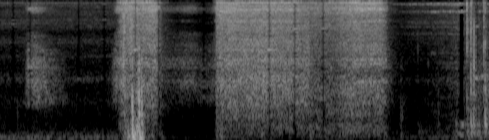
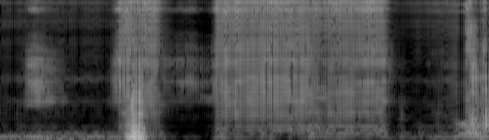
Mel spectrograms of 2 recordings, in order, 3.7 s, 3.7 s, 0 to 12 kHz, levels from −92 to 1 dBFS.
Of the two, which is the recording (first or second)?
first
